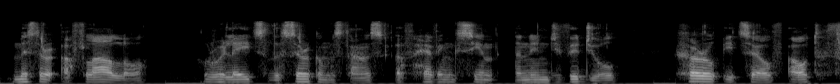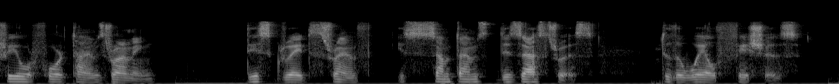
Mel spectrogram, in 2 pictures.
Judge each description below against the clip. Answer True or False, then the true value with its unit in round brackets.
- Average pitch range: False (2.2 semitones)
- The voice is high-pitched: False (110 Hz)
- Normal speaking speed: False (105 wpm)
